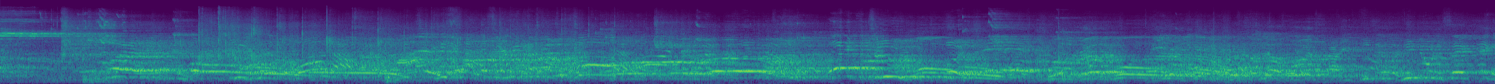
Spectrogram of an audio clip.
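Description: Sneakers squeak sharply and often on a wooden court in a large echoing gym.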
